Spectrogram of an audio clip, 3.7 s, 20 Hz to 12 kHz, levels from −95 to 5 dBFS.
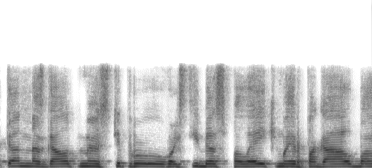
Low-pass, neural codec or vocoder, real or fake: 7.2 kHz; codec, 16 kHz, 2 kbps, X-Codec, HuBERT features, trained on general audio; fake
